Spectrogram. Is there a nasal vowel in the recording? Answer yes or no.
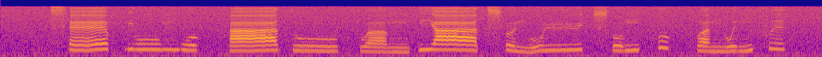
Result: no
